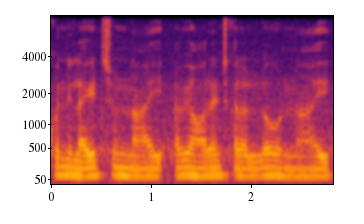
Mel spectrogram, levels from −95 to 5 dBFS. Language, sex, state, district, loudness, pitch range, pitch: Telugu, male, Telangana, Hyderabad, -16 LUFS, 95-100 Hz, 95 Hz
